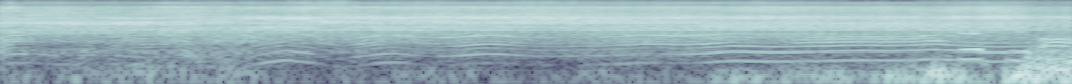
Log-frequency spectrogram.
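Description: A cordless handheld air duster blower running on a Dewalt battery gives a loud, steady whine and rushing hiss, its fan pitch sweeping up and down as it revs, close to the microphone.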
